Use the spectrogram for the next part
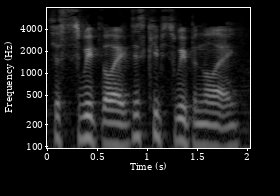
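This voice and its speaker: A man's voice: lowish voice, brisk, a little mellow, slight background noise. A man co-hosting a casual podcast, joking and laughing as he talks about a movie. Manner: joking, laughs often, puts on silly voices. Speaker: podcast co-host. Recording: dull lo-fi podcast audio.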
